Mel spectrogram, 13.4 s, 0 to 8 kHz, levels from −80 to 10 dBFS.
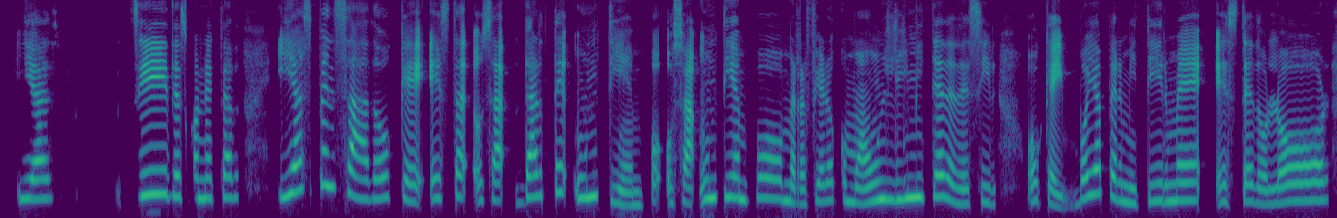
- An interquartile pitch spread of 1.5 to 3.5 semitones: No, average, 4.0 semitones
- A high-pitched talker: Yes, very high, 260 Hz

